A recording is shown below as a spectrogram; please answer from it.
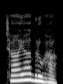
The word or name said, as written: ಛಾಯಾಗೃಹ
